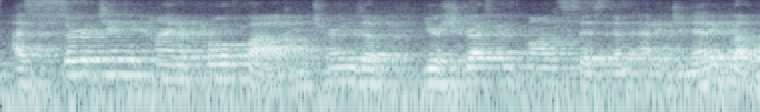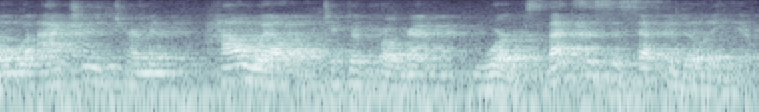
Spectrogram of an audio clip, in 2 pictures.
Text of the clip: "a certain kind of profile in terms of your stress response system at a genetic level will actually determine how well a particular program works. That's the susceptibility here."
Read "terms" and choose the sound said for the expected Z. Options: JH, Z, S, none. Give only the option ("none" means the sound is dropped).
Z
